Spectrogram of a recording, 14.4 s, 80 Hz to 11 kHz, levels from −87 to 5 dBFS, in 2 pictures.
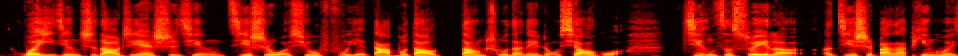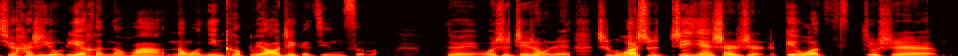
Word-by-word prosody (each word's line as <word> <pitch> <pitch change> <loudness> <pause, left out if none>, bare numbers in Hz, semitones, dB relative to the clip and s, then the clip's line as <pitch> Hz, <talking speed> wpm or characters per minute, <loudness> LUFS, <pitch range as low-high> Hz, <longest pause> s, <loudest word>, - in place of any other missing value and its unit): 我 220 +3 +8
已 230 -4 0
经 190 +1 -2
知 220 +2 -4
道 200 - +7
这 205 +3 -8
件 185 -2 0
事 190 -1 -2
情， 155 -6 -7
即 200 +6 -3
使 195 -6 +1
我 - - -1
修 155 0 -4
复 155 -2 -9
也 140 - -3
达 - - +5
不 205 -2 -4
到 150 - +5
当 185 0 +5
初 215 -1 -4
的 180 - -2
那 180 +1 -4
种 165 - -9
效 155 -1 +4
果。 310 - -7 0.4
镜 265 -5 -1
子 195 -4 -4
碎 220 +3 +4
了， 315 - 0
呃， - - -5
即 210 +9 -3
使 225 -2 +3
把 160 -6 +2
它 150 - 0
拼 200 0 -6
回 200 - -2
去 145 - -4
还 155 +2 -4
是 195 - -3
有 190 - -2
裂 180 0 +1
痕 - - -6
的 140 - -7
话， 140 0 0
那 180 - -3
我 145 -2 -4
宁 170 +4 -7
可 - - -2
不 - - -7
要 - - +5
这 - - -2
个 - - -8
镜 - - -13
子 470 - -10
了， - - -18 0.5
对， - - -4
我 - - -3
是 185 - -3
这 235 +6 -1
种 195 - -1
人。 - - -6 0.2
只 210 - -6
不 220 - -6
过 280 +2 +10
是 260 0 -2
这 290 +5 0
件 250 -2 +2
事 255 +2 +3
儿 250 - +5
是 220 0 -5
给 225 - +3
我 230 - +3
造 - - -23 0.3
就 210 - -3
是 180 -5 -1
195 Hz, 315 characters per minute, -25 LUFS, 170-225 Hz, 0.5 s, 过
